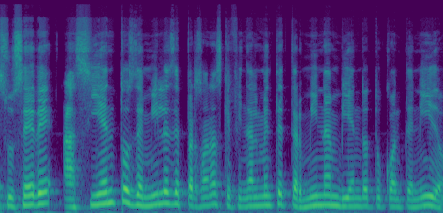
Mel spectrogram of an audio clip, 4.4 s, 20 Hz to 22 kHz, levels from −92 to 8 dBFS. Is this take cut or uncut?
uncut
